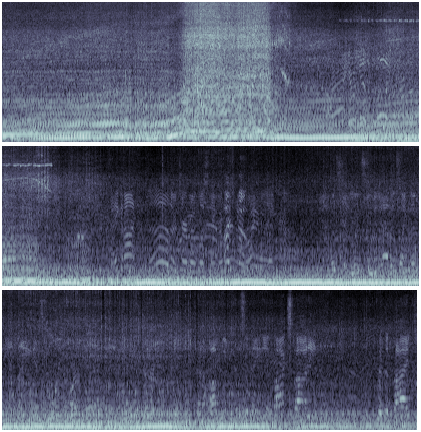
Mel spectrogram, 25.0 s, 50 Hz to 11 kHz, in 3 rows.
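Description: Drag racing cars launch at a no-prep night, one with a 5.3 LSX turbo engine. A loud, sustained engine roar rises and falls with a sharp burst of noise early on, and an announcer speaks throughout.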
